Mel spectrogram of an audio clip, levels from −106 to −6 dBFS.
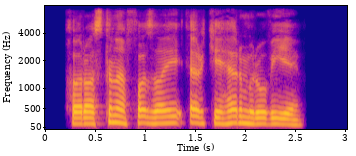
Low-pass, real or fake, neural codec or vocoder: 7.2 kHz; fake; codec, 16 kHz, 2 kbps, X-Codec, WavLM features, trained on Multilingual LibriSpeech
